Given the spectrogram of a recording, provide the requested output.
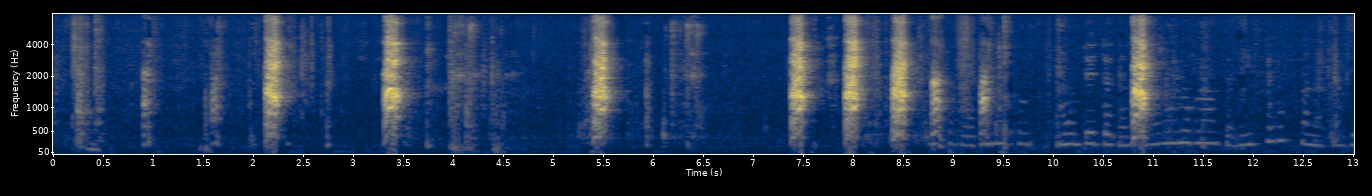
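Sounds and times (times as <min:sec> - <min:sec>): small dog yapping: 0:01.6 - 0:02.4, 0:03.3 - 0:03.6, 0:05.4 - 0:05.7, 0:07.4 - 0:09.0.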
